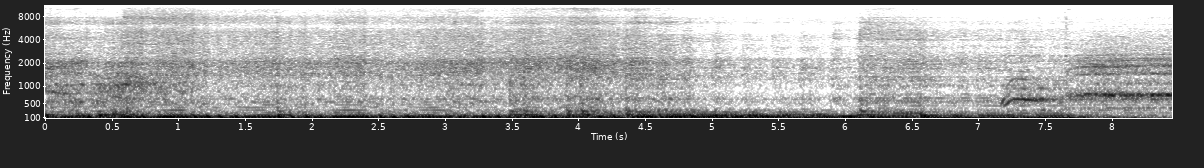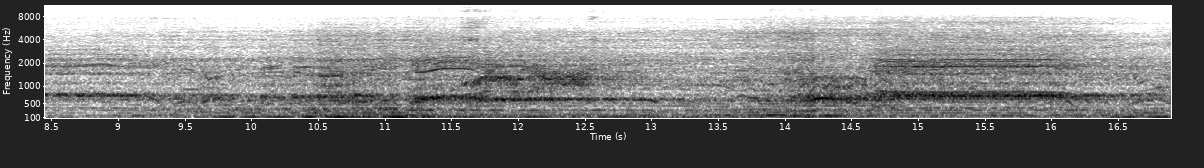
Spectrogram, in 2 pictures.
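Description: Heavy metal band playing live through an arena PA: a loud, bass-heavy passage that thins out about eight seconds in, leaving quieter held, wavering melodic notes.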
